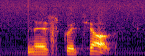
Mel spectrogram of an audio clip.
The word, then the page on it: neskwechok: Yurok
